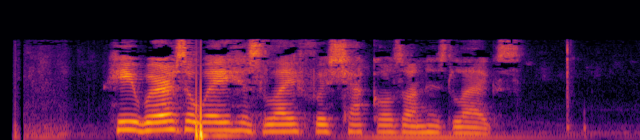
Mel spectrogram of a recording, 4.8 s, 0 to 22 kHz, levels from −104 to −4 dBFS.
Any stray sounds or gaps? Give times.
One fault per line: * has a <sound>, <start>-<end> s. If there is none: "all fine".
all fine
